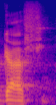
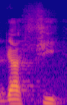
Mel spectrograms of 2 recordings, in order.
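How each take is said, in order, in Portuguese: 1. É pronunciado com sotaque português. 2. É pronunciado com sotaque francês. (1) "prefiro pronunciar GAFI" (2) "pronúncia francesa"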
